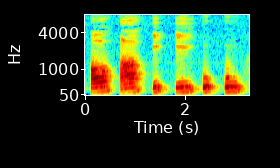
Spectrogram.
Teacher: अ, आ, ई, उ, सीधे वायु बाहर निकल आती है, जिह्वा किसी स्थान का स्पर्श नहीं करती है। आप बोल के देखिए, अ, आ जब बोल रहे हो तो मुंह पूरा खुलता है और वायु सीधे बाहर आती है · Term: स्वर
